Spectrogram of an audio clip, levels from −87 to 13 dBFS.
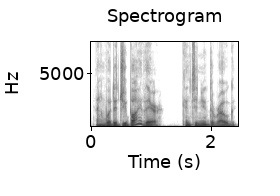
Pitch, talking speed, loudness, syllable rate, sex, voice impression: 135 Hz, 220 wpm, -19 LUFS, 6.5 syllables/s, male, masculine, middle-aged, slightly relaxed, bright, clear, raspy, cool, sincere, calm, friendly, reassuring, slightly lively, kind, modest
